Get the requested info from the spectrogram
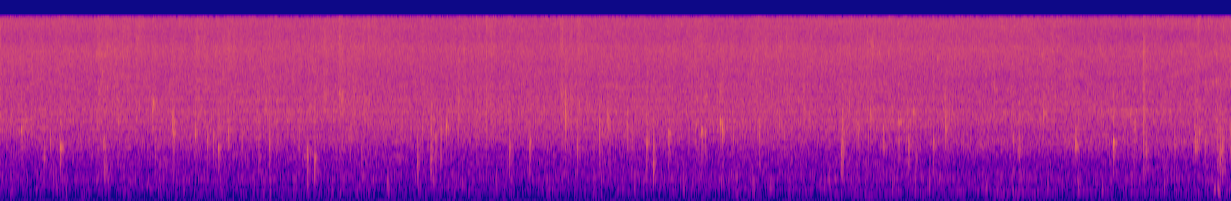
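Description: Small knife cutting a spiral into a raw potato turned on a skewer: scattered, irregular small clicks and crunches over a steady faint hiss.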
